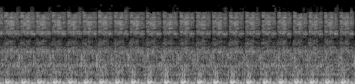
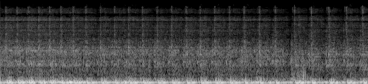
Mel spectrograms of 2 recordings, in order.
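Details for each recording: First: 2004 Yamaha VMAX with 4,400 km, unstarted for over 15 years, first start attempt: lumpy, uneven chuffing with cylinders dropping out; misfire from one bad ignition coil and two bad spark plug leads, the coil later replaced along with mismatched plugs. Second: 2004 Yamaha VMAX V4 with 4,400 km, unstarted for over 15 years, after a full rebuild: deep, even idle with a steady lumpy beat, no misses or knocks; healthy running.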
